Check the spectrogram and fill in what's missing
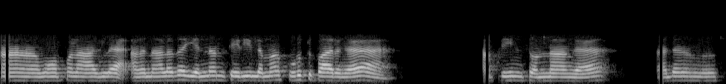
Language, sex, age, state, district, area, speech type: Tamil, female, 45-60, Tamil Nadu, Coimbatore, rural, conversation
